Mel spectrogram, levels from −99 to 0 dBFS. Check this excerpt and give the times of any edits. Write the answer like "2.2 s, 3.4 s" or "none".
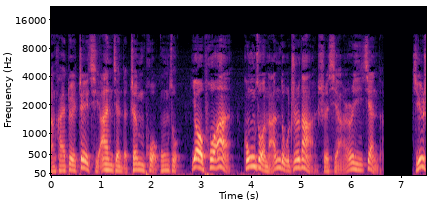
2.7 s, 3.7 s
